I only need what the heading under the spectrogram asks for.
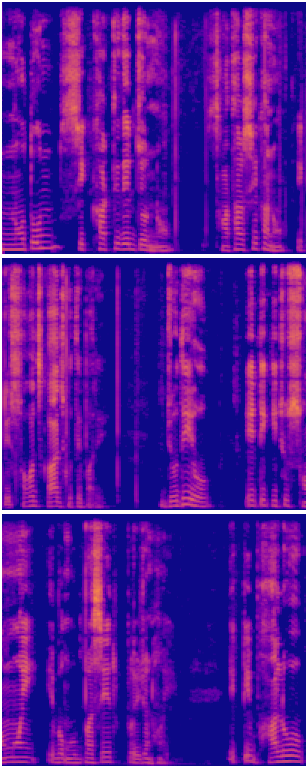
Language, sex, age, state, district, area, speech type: Bengali, female, 60+, West Bengal, North 24 Parganas, rural, spontaneous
